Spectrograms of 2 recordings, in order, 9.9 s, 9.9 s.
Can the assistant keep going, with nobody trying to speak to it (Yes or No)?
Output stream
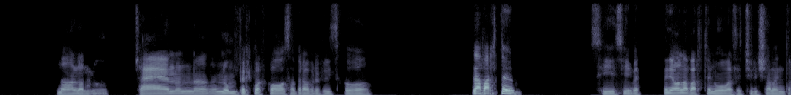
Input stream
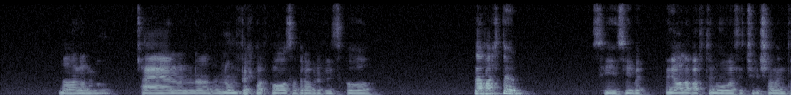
Yes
